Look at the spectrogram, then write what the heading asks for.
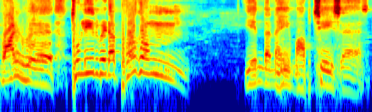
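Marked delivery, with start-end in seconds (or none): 3.1-4.5 hushed, unhurried amen; solemn slow invocation. Real, not acted. A preacher sealing a prayer over the congregation, low and very slow. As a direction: drop much lower and stretch every word out slowly.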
